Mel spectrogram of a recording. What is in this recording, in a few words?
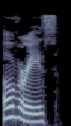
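"ovaries", British English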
